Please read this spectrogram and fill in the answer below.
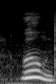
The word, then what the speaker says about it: womb: 然后 position 这边的 s 其实是发成有点像 z 的声音 z position position 的感觉，所以 fetus's position in the womb。最后我们来看 womb 这个字。 womb 的 b 不发音，然后这边的 o 发的是长母音 oo 的声音，像是汤的那个 soup 也是一样这种 oo 的感觉。那这边这个字的发音是 womb.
